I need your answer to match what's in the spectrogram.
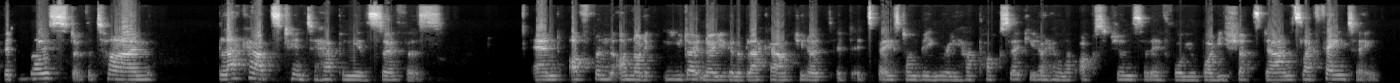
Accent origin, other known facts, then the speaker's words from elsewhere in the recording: Durban, KwaZulu-Natal, South Africa; moved away as an adult; now in United Kingdom; I grew up around in Durban.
